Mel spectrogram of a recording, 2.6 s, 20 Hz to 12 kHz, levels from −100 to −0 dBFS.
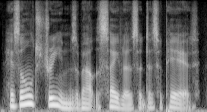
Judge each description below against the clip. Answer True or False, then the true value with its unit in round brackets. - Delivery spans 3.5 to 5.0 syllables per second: False (5.3 syllables/s)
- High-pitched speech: False (125 Hz)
